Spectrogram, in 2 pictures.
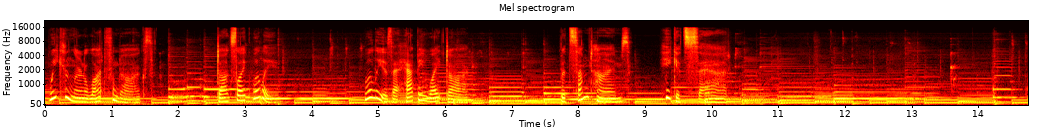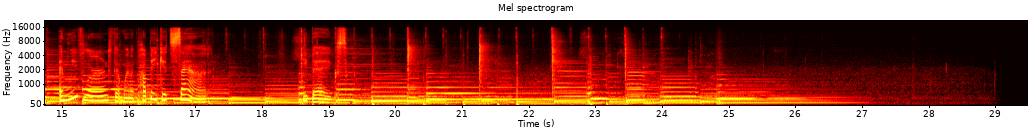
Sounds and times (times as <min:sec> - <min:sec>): Music: 0:00.0 - 0:27.1.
